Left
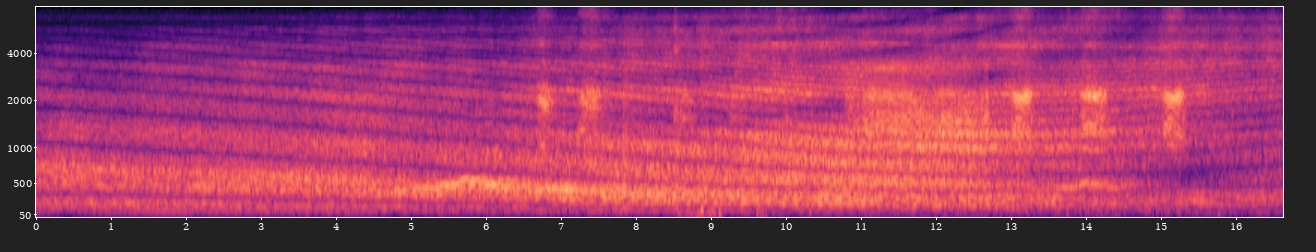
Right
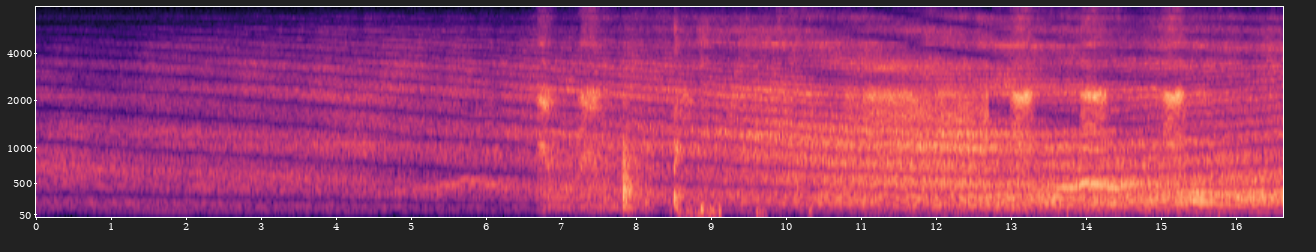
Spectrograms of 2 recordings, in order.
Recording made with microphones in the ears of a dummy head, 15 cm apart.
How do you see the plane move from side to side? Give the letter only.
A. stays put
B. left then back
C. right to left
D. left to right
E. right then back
D.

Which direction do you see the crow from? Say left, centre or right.
right.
